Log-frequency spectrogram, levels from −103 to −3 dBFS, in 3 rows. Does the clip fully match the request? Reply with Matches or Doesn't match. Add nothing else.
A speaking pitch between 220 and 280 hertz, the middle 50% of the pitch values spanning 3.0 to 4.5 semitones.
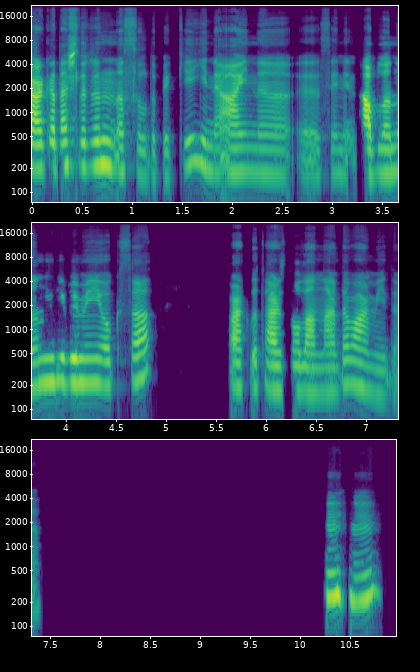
Doesn't match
